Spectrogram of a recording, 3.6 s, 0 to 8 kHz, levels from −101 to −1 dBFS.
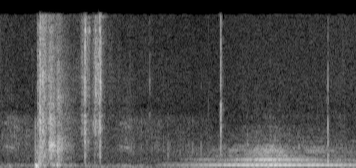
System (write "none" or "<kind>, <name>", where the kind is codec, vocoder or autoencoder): none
